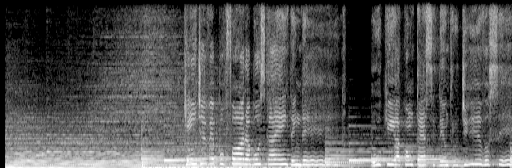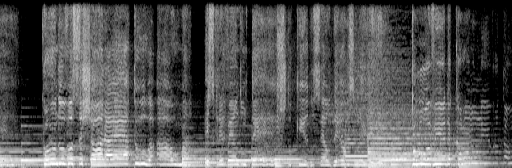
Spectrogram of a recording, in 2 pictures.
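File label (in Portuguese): ANIV NEUTRO male, Telemensagem Aniversário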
